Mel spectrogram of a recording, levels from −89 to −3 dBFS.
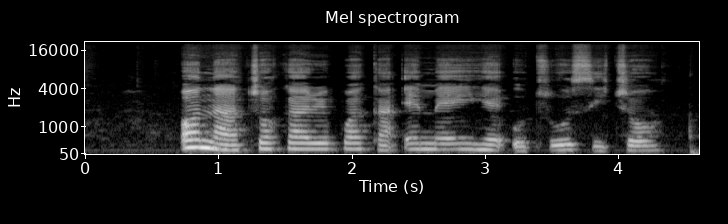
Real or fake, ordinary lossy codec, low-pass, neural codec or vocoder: real; none; none; none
